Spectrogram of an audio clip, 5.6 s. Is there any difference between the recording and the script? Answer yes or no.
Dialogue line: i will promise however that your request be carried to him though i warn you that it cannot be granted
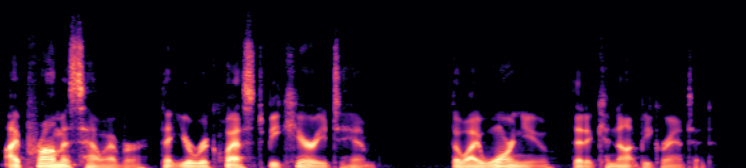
yes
